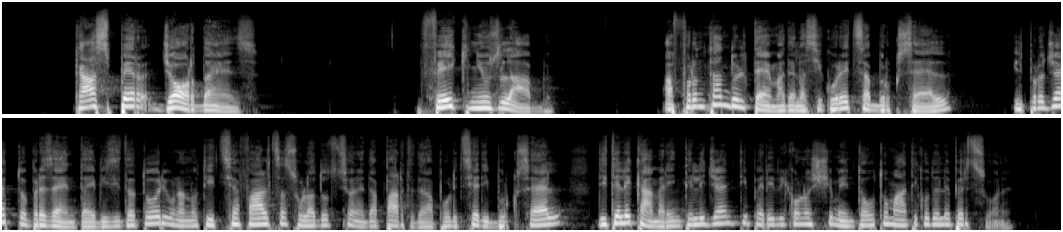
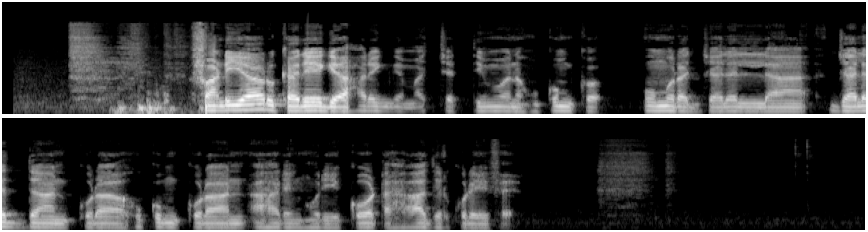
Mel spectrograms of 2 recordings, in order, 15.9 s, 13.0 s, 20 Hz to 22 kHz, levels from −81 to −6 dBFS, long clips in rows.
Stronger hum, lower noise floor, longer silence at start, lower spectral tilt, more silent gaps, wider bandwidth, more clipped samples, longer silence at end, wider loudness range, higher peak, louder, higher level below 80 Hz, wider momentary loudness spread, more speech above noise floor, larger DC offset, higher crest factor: neither; first, -79 dBFS vs -75 dBFS; about the same, 0.55 s vs 0.5 s; first, -6.5 dB/octave vs -5 dB/octave; neither; first, 15 kHz vs 11.5 kHz; neither; second, 0.4 s vs 2.65 s; second, 3 LU vs 14 LU; about the same, -2 dBFS vs 0 dBFS; about the same, -22 LUFS vs -20 LUFS; first, -38 dBFS vs -50 dBFS; second, 11 LU vs 19 LU; first, 59 dB vs 54 dB; neither; about the same, 20 dB vs 22 dB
